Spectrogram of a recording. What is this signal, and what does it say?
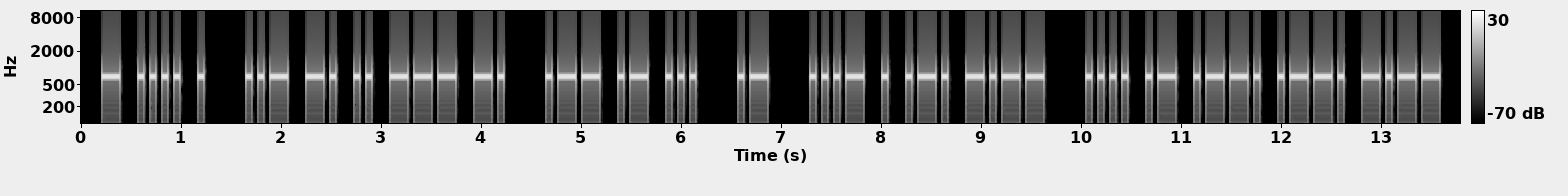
Morse code, heard as a keyed tone, about 20 wpm, 700 Hz. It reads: THE UNION WAS A VERY HAPPY
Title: Sentences from Top 1400 Words 20wpm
